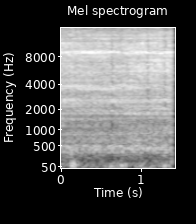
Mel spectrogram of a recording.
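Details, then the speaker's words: 2013 Hyundai Sonata Theta 2 engine, first start after in-car rod bearing repair following rod knock and P1326: light quick ticking from the top end at idle is the loud high-pressure fuel pump, no knocking; initial roughness fading. "the top and noise that you hear up there that's that high pressure fuel pump that's really loud"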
